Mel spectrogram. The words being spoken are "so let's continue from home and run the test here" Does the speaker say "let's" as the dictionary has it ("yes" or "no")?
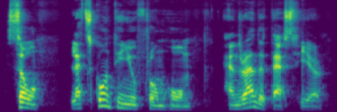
yes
